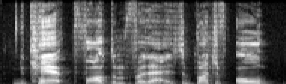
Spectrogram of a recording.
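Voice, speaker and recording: On a very clean recording with a silent background, a man with a slight Nigerian accent speaks at a moderate pace and medium pitch, his pitch varying in an ordinary way. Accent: weak Nigerian accent, can put it on. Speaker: YouTube commentator. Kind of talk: vlog commentary. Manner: casual, halting with restarts.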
